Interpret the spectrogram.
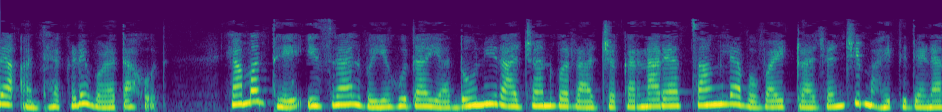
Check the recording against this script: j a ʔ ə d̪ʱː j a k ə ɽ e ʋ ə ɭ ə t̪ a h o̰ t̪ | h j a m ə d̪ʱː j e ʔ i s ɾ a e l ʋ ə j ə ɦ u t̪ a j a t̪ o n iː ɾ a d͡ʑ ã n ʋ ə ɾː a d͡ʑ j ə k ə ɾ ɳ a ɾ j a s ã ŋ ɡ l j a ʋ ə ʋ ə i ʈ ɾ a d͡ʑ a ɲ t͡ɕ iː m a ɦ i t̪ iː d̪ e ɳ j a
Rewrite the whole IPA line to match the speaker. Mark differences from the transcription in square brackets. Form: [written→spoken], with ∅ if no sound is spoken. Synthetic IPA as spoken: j a ʔ ə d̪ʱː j a k ə ɽ e ʋ ə ɭ ə t̪ a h o̰ t̪ | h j a m ə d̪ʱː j e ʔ i s ɾ a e l ʋ ə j ə ɦ u [t̪→d̪] a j a [t̪→d̪] o n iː ɾ a d͡ʑ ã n ʋ ə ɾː a d͡ʑ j ə k ə ɾ ɳ a ɾ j a [s→t͡s] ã ŋ ɡ l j a ʋ ə ʋ [ə→a] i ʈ ɾ a d͡ʑ a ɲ t͡ɕ iː m a ɦ i t̪ iː d̪ e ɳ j a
